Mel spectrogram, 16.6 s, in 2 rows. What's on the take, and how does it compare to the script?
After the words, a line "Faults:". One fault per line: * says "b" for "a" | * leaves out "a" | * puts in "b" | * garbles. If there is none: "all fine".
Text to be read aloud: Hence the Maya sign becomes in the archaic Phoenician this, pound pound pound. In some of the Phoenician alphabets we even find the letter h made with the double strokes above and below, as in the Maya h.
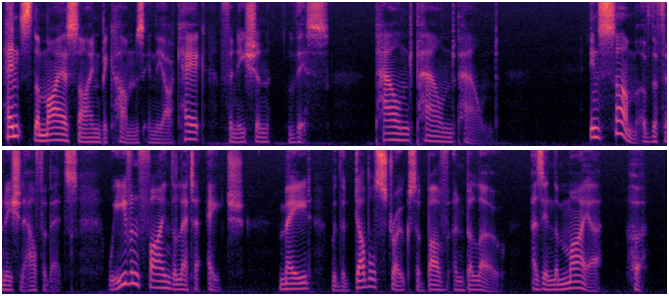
Hence the Maya sign becomes in the archaic Phoenician this, pound pound pound. In some of the Phoenician alphabets we even find the letter h made with the double strokes above and below, as in the Maya h.
Faults:
all fine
